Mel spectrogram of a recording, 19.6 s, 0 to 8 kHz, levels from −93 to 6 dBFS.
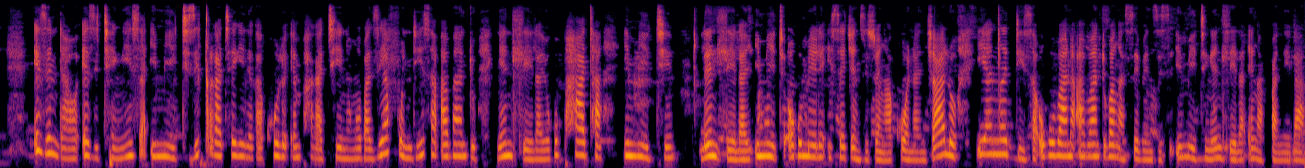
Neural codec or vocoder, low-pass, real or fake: none; 7.2 kHz; real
